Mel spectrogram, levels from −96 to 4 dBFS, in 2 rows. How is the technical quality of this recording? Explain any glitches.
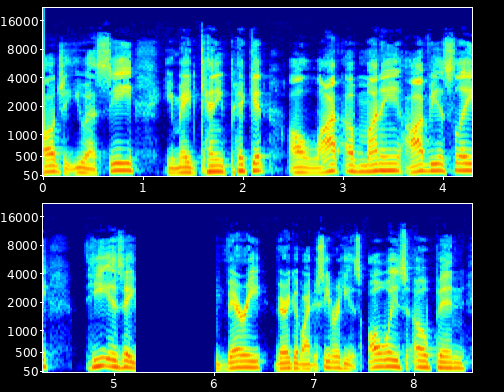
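The speech is interrupted by one glitch that leads straight into a second: a stall, then a hurried stretch as playback catches up.

Playback stall, 5.2 to 6.02 s: just after "obviously he is a", the audio cuts out in mid-flow and stays silent for about 0.8 s. This is likely the player running dry of buffered data, or its audio thread being held up, so nothing reaches the output until it recovers. The speech then resumes from the point where it stopped.

Time-compressed catch-up, 6.02 to 7.6 s: right after the stall, the player works off the delay it built up by removing small slices of audio and cross-fading over the joins. The speech runs at about 1.5 times normal speed but keeps its normal pitch. It sounds rushed, and settles back to normal pace by 7.6 s.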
